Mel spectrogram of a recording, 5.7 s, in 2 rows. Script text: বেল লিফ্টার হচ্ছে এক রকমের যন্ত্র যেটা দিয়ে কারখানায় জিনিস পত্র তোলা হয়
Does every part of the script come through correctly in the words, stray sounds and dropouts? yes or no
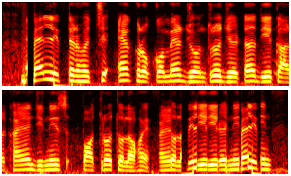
no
